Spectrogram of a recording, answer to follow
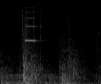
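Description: Footsteps of several people climbing wooden stairs: a few separate thuds, with a brief high squeak about half a second in.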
